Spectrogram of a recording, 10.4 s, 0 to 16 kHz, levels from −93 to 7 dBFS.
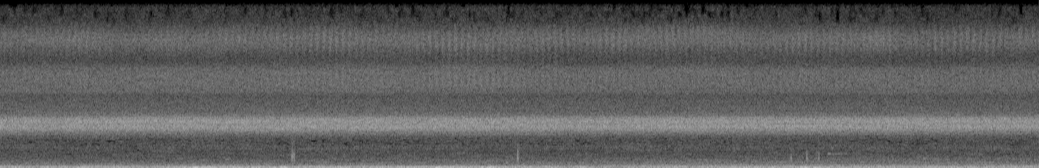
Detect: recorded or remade remade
